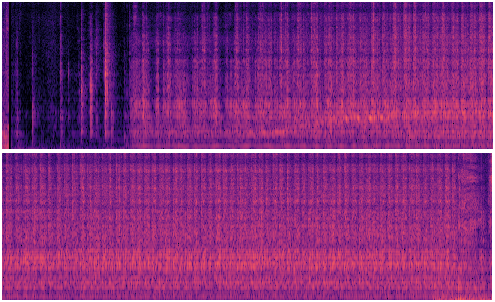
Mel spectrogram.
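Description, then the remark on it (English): A few soft clicks, then a sewing machine starts up and runs steadily for about ten seconds, its rapid mechanical chatter and motor hum continuous before stopping abruptly. “So I looked through the pile of mending that is deposited in my sewing machine.”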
